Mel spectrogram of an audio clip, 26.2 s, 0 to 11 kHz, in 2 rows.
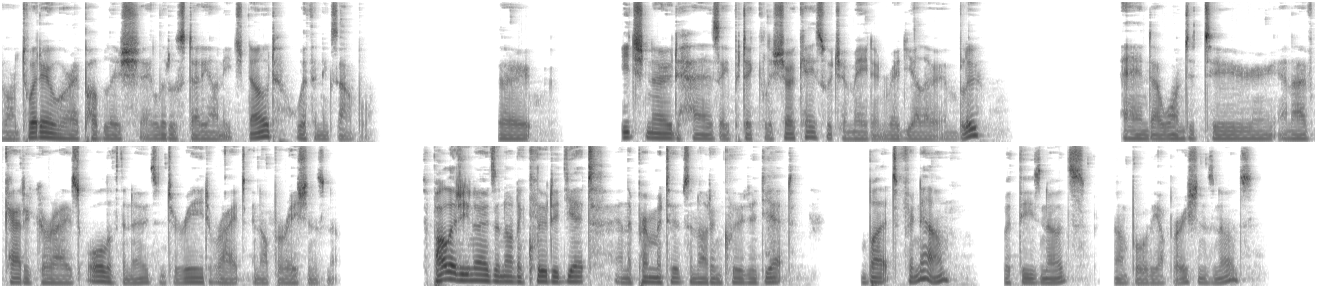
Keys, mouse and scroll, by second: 3.4 click, 5.0 middle click, 5.2-5.7 scroll, 7.6 middle click, 7.8 scroll, 8.8 middle click, 8.9 middle click, 9.0 scroll, 10.4-11.2 scroll, 13.3 click, 14.7 click, 15.8 click, 24.0 click, 24.5-25.2 scroll, 25.2-25.8 scroll.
